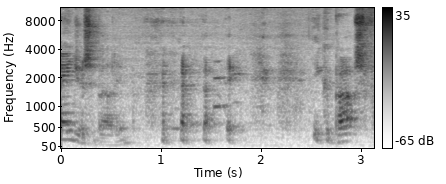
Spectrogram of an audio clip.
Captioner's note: chuckles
